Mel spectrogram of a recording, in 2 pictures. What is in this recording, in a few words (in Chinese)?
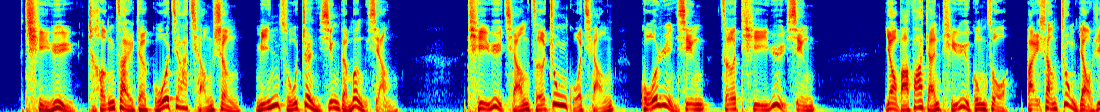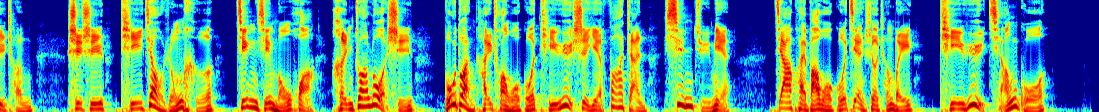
男, 宣传片, 乒乓球特色, 学校; 沙一小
